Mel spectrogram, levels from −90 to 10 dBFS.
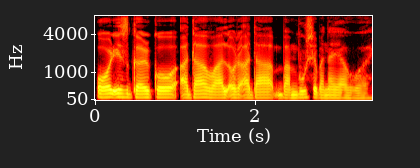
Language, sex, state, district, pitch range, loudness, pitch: Hindi, male, Arunachal Pradesh, Longding, 100-115 Hz, -16 LUFS, 105 Hz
